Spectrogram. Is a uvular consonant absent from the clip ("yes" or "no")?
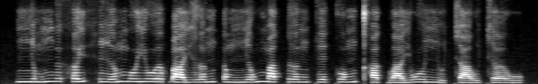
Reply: yes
